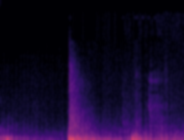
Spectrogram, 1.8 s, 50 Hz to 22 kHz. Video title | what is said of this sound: Chetan Raikar on Maintenance & Repair of structures - Part 11 of 42 | पोकळ आवाज येतो. कारण हे हात जर पूर्ण कॉन्क्रीटचा एक उथळा असता तर असा आवाज आला नसता, बद्ध आवाज आला असता.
